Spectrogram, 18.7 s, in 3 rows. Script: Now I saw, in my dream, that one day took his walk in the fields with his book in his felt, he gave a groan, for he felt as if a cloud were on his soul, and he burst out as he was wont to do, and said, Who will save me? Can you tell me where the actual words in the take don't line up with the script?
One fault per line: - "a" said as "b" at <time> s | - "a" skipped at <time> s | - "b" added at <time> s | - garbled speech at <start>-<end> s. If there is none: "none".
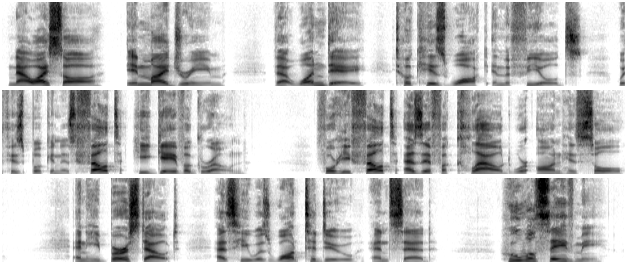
none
